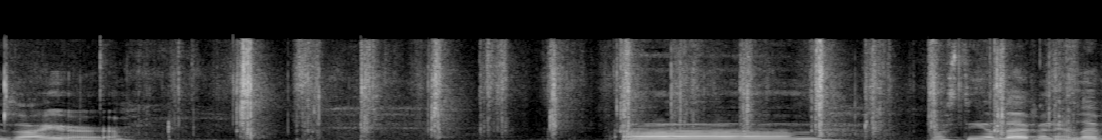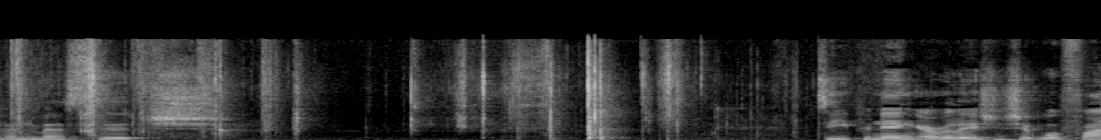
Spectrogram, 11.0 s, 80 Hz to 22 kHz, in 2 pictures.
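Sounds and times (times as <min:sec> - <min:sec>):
cards being shuffled: 0:00.7 - 0:09.6.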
